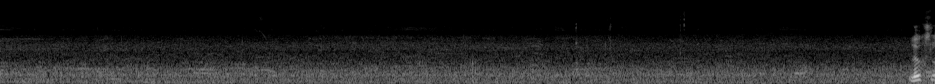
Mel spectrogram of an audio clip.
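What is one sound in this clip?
Men's voices murmur faintly in the distance outdoors.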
